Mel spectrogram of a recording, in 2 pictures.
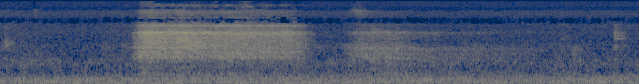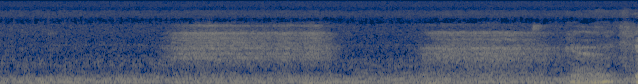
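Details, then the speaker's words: Simulated patient, postoperative exercise demonstration: stethoscope auscultation over scrubs during deep breaths, three slow, soft breath sounds with a low rumble; normal breath sounds, lungs clear to auscultation bilaterally. "excellent long sounds clear to auscultation bilaterally"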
